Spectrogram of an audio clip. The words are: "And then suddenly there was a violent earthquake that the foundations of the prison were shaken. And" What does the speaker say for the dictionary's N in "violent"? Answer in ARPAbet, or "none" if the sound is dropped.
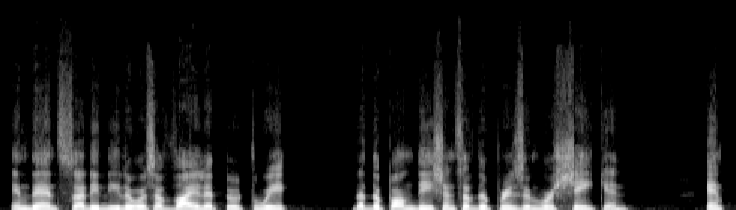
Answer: none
